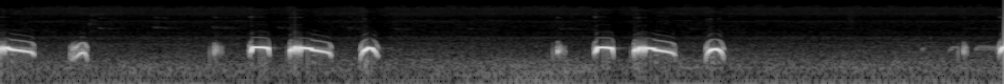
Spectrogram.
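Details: Spotted dove kept as a ground decoy, cooing to provoke and lure wild doves; repeated phrases roughly every three to four seconds, each a soft lead note, two clear coos, a long sliding coo and a final rounded coo; quiet background.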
